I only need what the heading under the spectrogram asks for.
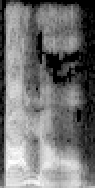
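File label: "da3rao3", Mandarin Chinese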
